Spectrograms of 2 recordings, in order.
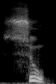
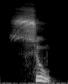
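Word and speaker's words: soûl: En tout cas, ce mot doit se prononcer « sous ». Je suis sous. Donc, on ne prononce pas de « L » final, et on peut l'écrire par contre de deux façons, d'accord?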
